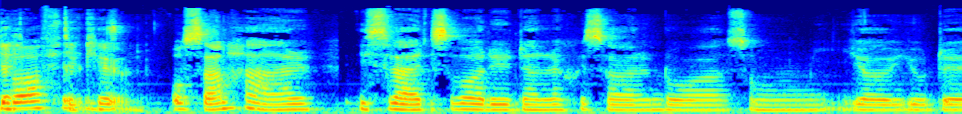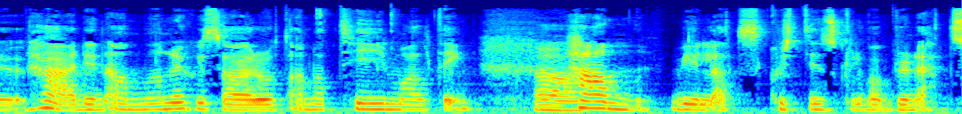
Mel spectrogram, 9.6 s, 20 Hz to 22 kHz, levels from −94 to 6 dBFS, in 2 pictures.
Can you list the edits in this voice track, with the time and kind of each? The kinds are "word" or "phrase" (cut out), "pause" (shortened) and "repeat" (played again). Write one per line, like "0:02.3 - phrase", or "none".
0:01.7 - pause
0:02.2 - word
0:04.9 - word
